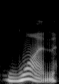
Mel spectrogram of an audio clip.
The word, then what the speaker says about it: one: We say a one-way street because one sounds like one. It has a W sound at the start.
